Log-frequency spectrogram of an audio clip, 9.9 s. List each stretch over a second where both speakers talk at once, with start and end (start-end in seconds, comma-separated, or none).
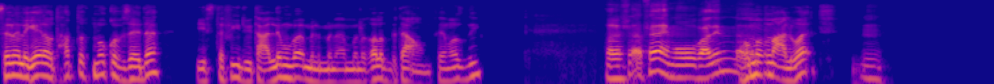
none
